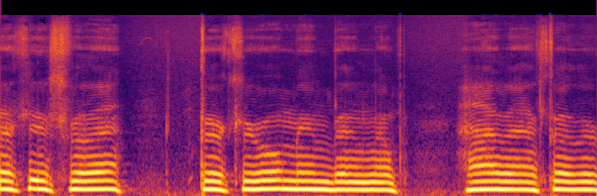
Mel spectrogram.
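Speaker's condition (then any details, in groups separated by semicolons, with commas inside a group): ALS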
